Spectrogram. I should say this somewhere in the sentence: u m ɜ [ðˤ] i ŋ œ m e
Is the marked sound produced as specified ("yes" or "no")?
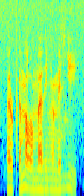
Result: no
